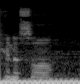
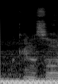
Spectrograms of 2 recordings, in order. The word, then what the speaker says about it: Kennesaw: then we're gonna head to i think it's pronounced kennesaw kennesaw georgia so from georgia i guess i'll get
